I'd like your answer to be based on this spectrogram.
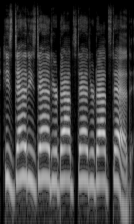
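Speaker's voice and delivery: put-on grandma screaming the news at a boy home alone; hysterical screaming. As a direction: shriek it like a grandma losing it. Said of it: "she just lost her shit".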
